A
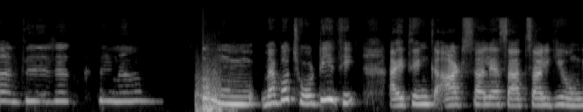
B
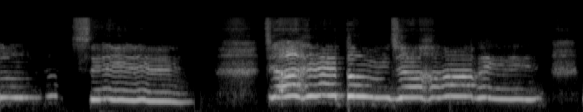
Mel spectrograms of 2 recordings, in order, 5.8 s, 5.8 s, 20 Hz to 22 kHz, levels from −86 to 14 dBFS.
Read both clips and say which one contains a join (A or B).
A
